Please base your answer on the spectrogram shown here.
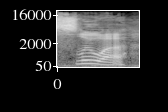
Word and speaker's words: Sluagh: the name slua nine times over and over pronounce slua for fear you might say it yourself perhaps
